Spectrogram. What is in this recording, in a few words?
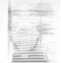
"punta", Yaqui; Vocabulary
